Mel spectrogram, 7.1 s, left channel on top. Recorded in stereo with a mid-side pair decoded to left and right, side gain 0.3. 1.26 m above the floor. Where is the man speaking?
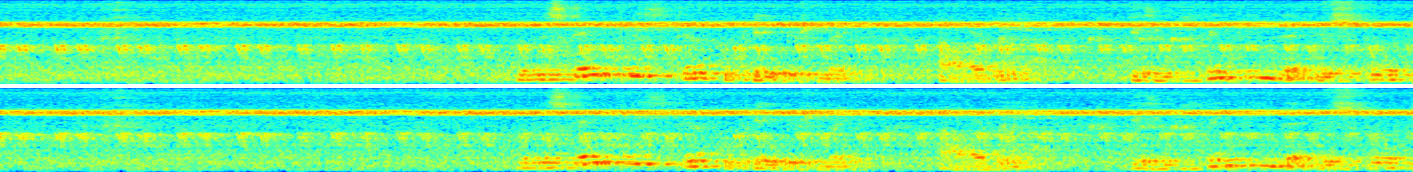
60° left, 9.5 m.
